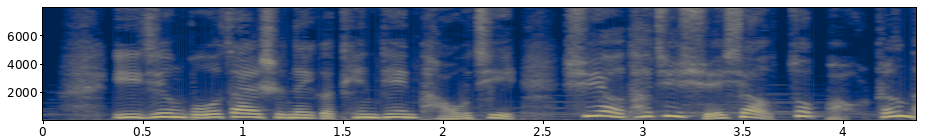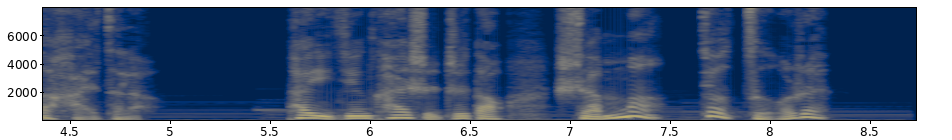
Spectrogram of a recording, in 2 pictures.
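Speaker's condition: No condition

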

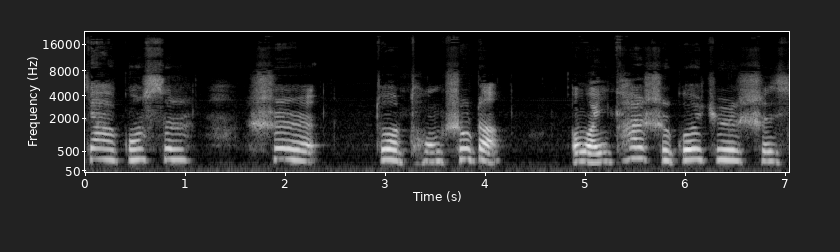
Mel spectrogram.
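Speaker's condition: Cerebellar atrophy, hereditary; familial, mother, uncle and aunt died of it, untreatable, slurred speech first, then weak hands, no medication, about ten years given; muffled articulation, tongue not nimble, listeners struggle to understand

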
